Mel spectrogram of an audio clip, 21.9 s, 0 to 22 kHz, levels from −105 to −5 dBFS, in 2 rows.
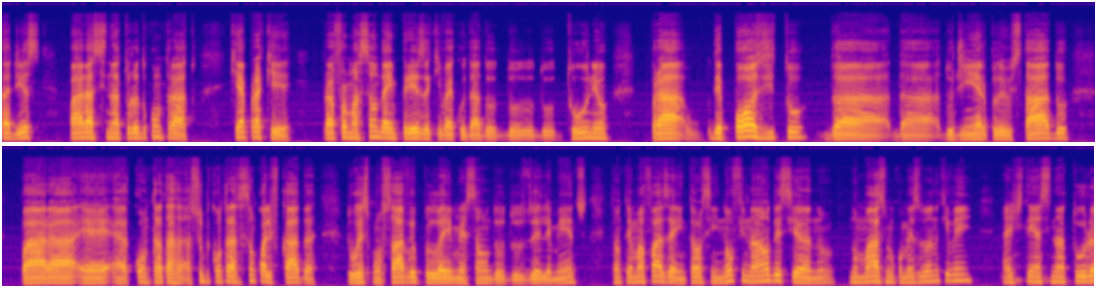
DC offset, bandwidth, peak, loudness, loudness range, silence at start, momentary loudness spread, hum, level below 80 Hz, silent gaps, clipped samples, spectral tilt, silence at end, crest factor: under 0.1%; over 20 kHz; -4 dBFS; -26 LUFS; 4 LU; 0 s; 11 LU; none; -66 dBFS; none; under 0.1%; -6 dB/octave; 0 s; 22 dB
